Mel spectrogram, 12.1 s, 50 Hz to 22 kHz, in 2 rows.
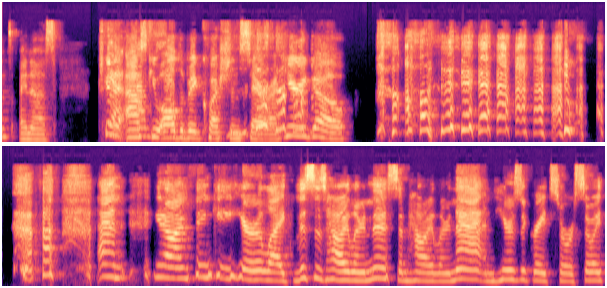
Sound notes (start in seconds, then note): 3.7 laughs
